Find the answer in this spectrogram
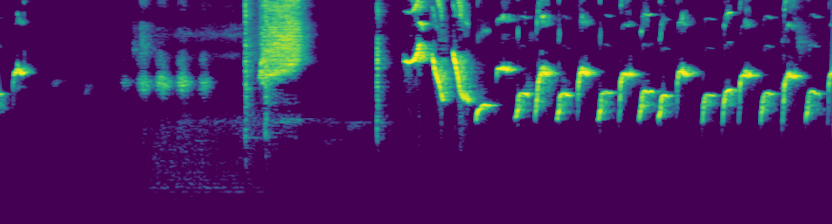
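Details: White-rumped shama song meant to get a mute bird singing in lively, combative style: opens with a few soft notes, a rustling noise and a sharp hiss, then a dense, loud run of quick repeated downslurred whistles.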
